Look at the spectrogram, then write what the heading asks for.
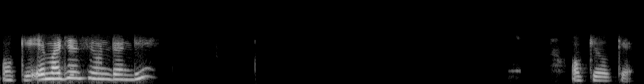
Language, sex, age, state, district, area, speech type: Telugu, female, 18-30, Andhra Pradesh, Krishna, urban, conversation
